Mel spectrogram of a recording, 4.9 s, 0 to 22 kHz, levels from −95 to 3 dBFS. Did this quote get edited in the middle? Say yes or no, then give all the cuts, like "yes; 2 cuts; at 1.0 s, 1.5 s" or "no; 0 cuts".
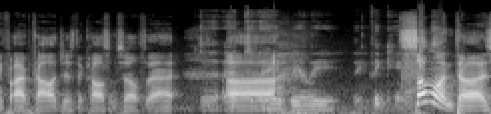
yes; 1 cut; at 3.7 s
